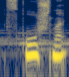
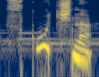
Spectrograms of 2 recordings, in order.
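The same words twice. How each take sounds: First: One sound is changed from how it is written. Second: Every sound is said as it is written. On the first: The speaker is from Moscow. "вместо московского" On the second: The speaker is a native of Saint Petersburg. "от коренных питерцев"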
